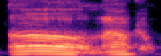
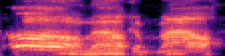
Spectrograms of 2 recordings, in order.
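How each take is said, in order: First: Moaning about the actor mid-movie, understated; mock lament. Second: Mock wail. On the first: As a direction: sigh the name in mock despair. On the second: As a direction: wail the name out in hammed-up despair. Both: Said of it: "I'm like".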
